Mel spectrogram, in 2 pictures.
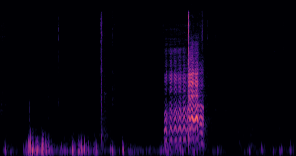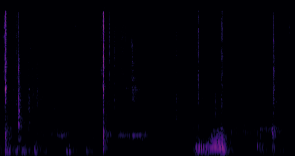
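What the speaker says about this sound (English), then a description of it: "I will show you this goat here" A farm goat bleats in a couple of short, close cries, among scattered clicks and snips, with long quiet gaps between sounds.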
